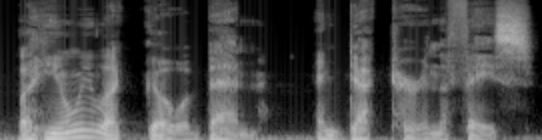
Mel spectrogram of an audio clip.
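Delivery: plain reading voice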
